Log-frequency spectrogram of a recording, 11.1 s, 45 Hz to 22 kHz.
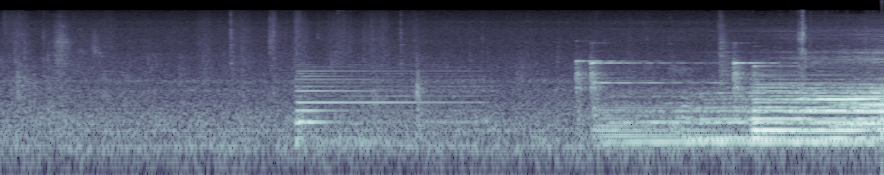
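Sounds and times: grand piano chord: 3.7s - 6.2s, 7.2s - 11.0s.

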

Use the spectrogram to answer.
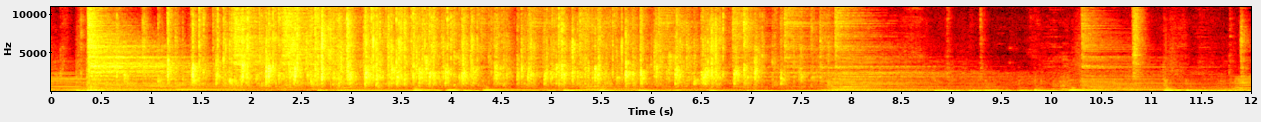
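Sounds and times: upright bass plucking: 2.7s - 12.0s.

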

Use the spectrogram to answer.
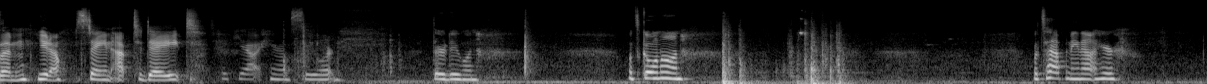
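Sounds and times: door shutting: 2.8s - 4.1s, 7.1s - 9.7s.

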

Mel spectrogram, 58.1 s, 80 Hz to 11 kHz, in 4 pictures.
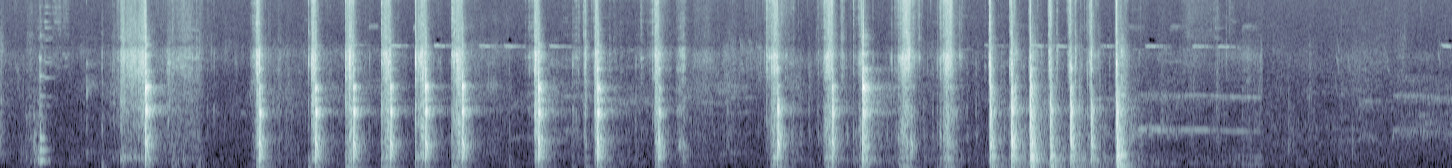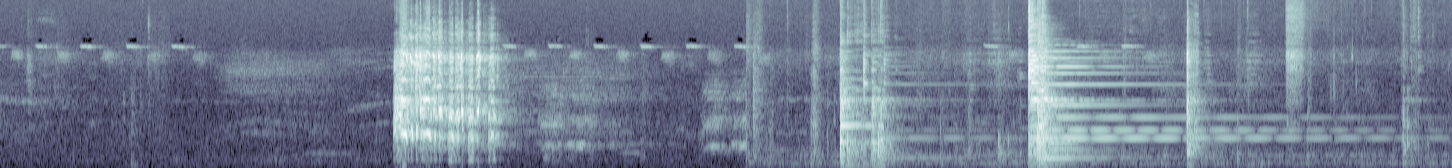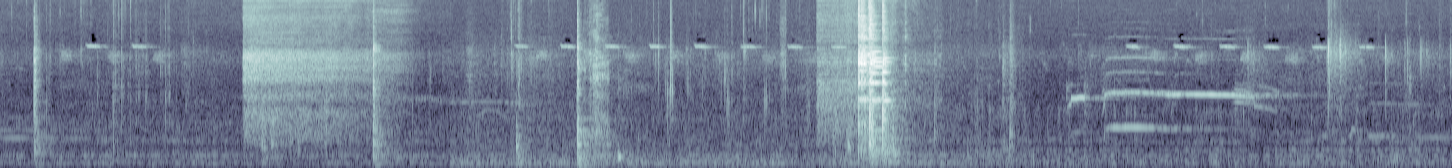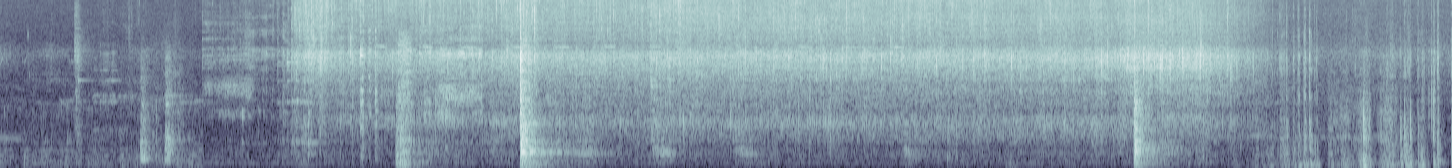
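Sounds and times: turkey gobbling: 18.4s - 20.7s
spoon knocking enamel bowl: 22.9s - 23.8s, 24.8s - 29.6s
ringing metal clinks: 22.9s - 29.4s.

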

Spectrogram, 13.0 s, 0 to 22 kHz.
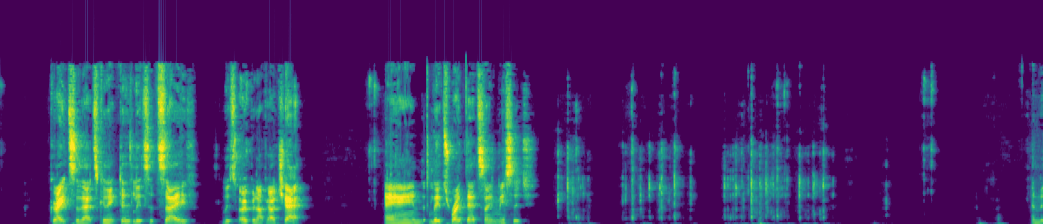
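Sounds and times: typing on computer keyboard: 7.0s - 10.5s.

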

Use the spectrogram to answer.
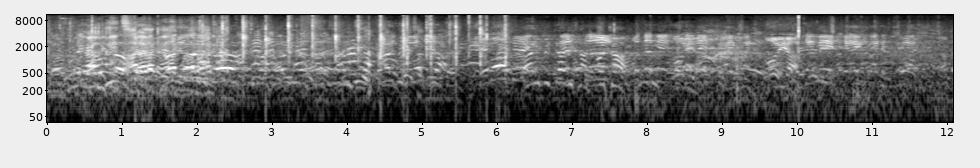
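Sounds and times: people talking and calling: 0.0s - 12.0s.

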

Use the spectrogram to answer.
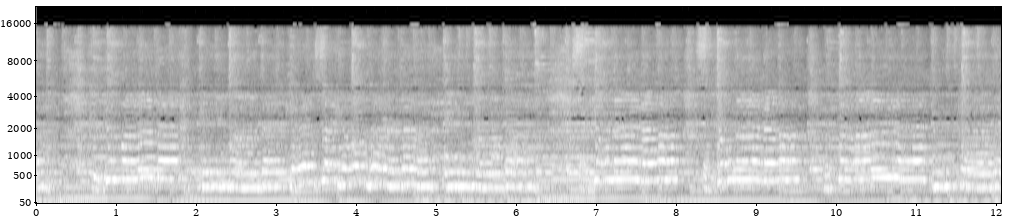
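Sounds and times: backing music: 0.0s - 12.0s
woman singing into microphone: 0.0s - 12.0s.

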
